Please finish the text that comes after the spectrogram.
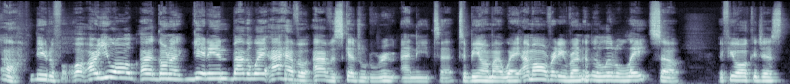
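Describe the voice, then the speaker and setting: A man voicing a brisk, chatty, theatrical female bus driver in a tabletop game. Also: a little high, voice pushed up, lightly acted. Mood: amused, hurried.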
